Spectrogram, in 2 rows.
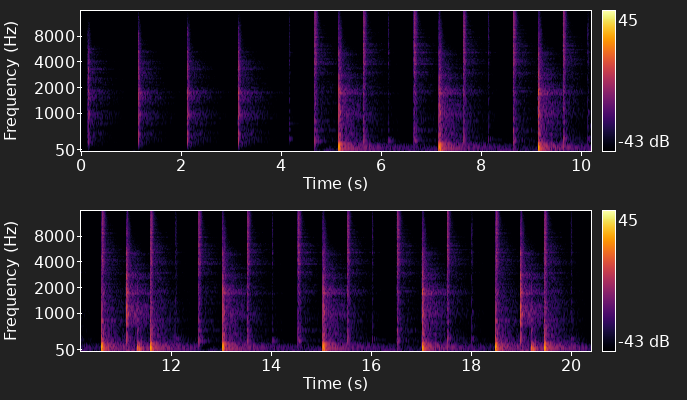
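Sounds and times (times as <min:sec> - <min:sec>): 
reggae drum kit: 0:04.7 - 0:20.4.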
